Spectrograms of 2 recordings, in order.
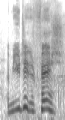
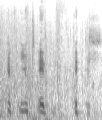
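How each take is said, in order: First: Startled yell. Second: Softer, slower amused repeat of the line; mock repeat. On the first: Real, not acted. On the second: Shown as a demonstration. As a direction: say it back slowly, laughing at yourself.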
